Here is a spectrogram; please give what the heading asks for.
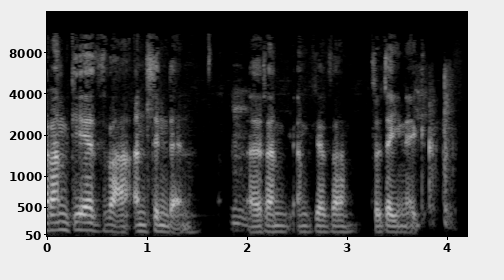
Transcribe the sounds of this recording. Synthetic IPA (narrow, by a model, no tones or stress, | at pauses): aɾanɡeːðvaə̰nɬɪndɛ̰n | əɾana̰nɡɛðatʰədejnɪ̰ɡ̥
